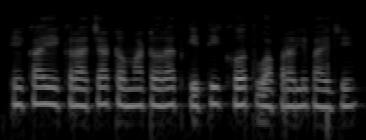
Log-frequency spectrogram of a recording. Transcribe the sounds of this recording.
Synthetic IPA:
ekaekɾat͡ɕjaʈəmaʈəɾat̪kit̪ikʰət̪ʋapɾalipajd͡ʑe

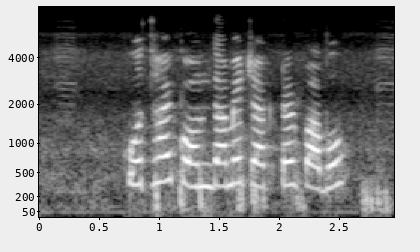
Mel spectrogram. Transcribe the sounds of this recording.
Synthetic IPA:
kot̪ʰaekɔmd̪ameʈɾakʈaɾpabo

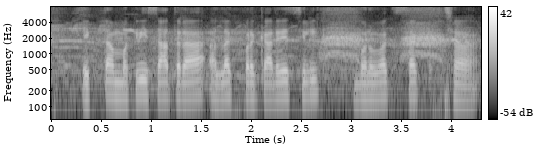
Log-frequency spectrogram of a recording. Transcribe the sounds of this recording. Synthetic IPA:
ek̚ʈaməkɾisat̪ɾaʔə̰ləɡ̚pɾəkaɾesilkbənʋəksəkʰt͡ʃʰə̰

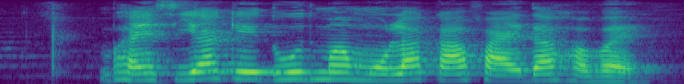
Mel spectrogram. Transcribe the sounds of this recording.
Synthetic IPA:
bʱə̃jsɪjaked̪uːd̪ʱmãmʊlakafaːɪd̪aɦəʋaj

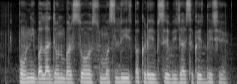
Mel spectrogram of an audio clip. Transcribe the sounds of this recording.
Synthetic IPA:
poːnibalad͡ʒɔːnbəɾsɔːsməslipəkɽebʱsebʱid͡ʒaːsəkɛt͡ʃd̪et͡ʃʰɛ

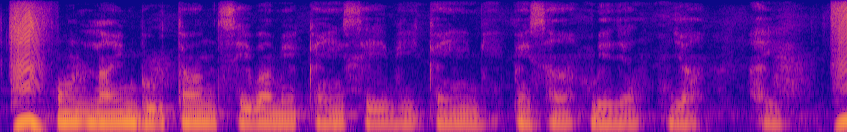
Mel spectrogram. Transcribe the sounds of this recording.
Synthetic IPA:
ɔːnlaːɪnbʱʊɡt̪aːnseːʋamẽkəɦĩsebʱikəɦĩbʱipəɦɪsãbʱeːd͡ʒənd͡ʒaː | hiː

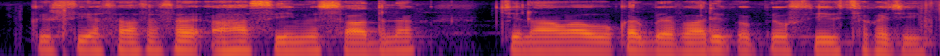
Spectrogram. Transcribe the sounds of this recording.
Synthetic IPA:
kɪɾsiasaːsɾsɐʔɐɦãsiːmisaːd̪ʱnək̚ | t͡ʃʊnaːʋaɦoːkəɾbjaːʋaːɾɪkʊpjoːɡsiːkt͡ʃʰɐkət͡ʃʰiː

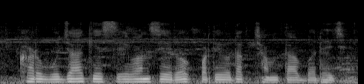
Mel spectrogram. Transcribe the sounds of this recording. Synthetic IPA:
kʰəɽbud͡ʒakeseːʋənseɾoːɡ̚pɾət̪iɾoːd̪ʱək̚t͡ʃʰəmt̪abəd̪ʱət͡ʃʰɛ

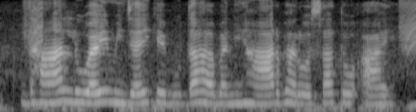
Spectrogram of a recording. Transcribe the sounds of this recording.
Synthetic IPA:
d̪ʱaːnluəimid͡ʒəikebut̪aɦəbəniɦaːɾbʱəɾoːsat̪oʔaːe

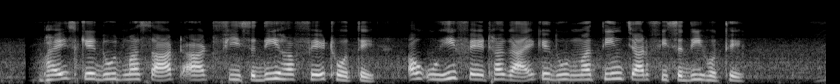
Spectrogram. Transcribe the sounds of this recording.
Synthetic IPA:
bʱəɪsked̪uːd̪mẽsaːʈʰaːʈʰfʰiːsəd̪iɦəfʰeːʈʰɦoːt̪eː | ɔːʔʊɦifʰeːʈʰɦəɡaːeked̪uːd̪mẽt̪iːnt͡ʃaːɾfʰiːsəd̪iɦoːt̪eː

